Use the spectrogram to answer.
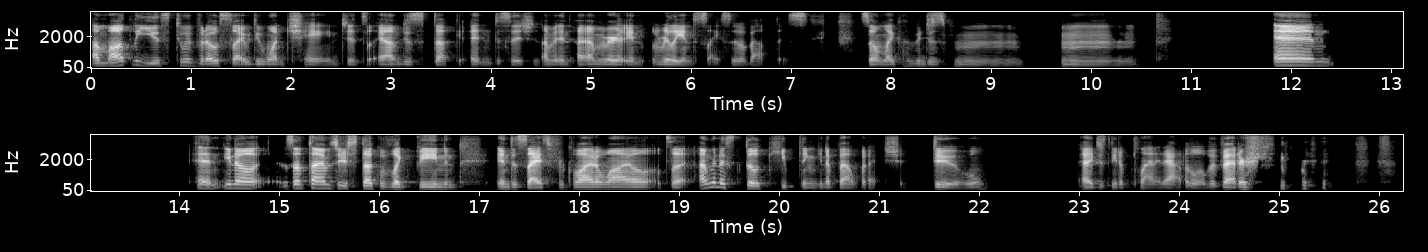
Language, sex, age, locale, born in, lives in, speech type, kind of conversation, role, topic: English, male, 20-24, en-US, United States, United States, conversation, advice, user, How can I improve communication with my family and feel more understood?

